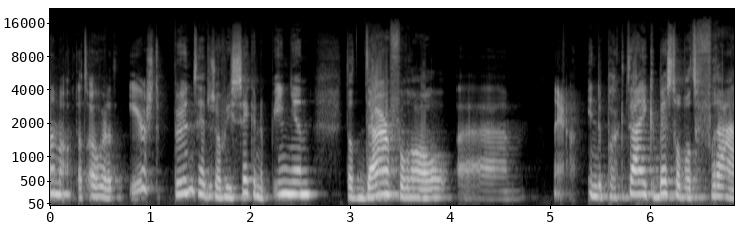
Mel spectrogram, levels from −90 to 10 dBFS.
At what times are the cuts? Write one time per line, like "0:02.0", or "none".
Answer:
none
